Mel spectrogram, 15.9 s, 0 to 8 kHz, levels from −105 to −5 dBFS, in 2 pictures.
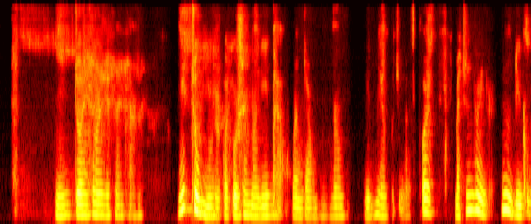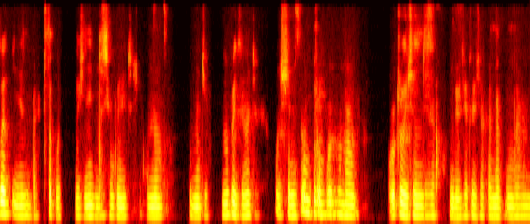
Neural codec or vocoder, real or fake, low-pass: autoencoder, 22.05 kHz, a latent of 192 numbers a frame, VITS, trained on one speaker; fake; 7.2 kHz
